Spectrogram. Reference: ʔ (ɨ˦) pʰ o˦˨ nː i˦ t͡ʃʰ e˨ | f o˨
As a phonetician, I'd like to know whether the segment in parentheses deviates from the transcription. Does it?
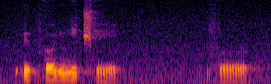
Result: no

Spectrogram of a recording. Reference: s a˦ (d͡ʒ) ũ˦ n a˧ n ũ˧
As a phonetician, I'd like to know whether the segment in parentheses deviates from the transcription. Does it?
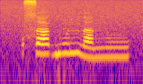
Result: yes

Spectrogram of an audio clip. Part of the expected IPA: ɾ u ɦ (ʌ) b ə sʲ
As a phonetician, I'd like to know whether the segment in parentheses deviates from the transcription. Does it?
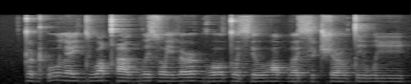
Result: yes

